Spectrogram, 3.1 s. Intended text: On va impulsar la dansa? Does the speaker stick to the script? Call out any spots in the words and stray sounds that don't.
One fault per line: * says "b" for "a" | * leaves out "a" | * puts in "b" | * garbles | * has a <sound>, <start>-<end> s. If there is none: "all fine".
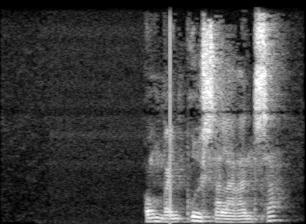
all fine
